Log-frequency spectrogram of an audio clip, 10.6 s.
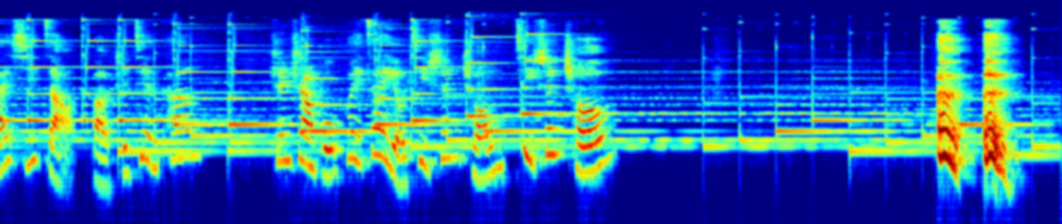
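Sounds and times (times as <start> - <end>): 
speech: 0.2 - 2.1, 2.7 - 6.2
coughing: 9.4 - 10.3.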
